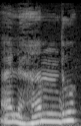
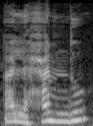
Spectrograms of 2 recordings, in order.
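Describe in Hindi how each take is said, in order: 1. h हल्की, साँस वाली आवाज़ है। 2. h हलक़ से निकलने वाली, कसी हुई आवाज़ है। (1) "अगर हम इस हा को हलक से नहीं निकालेंगे और हम ये दो कश्मी वाले हा के साथ" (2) "इसका मानी है तमाम तारीफें"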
